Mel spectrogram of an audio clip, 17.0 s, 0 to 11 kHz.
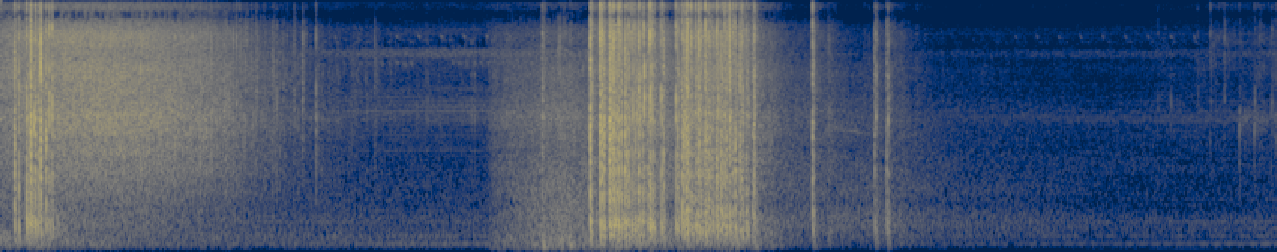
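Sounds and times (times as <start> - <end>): fireworks bangs and crackling: 0.0 - 5.1, 6.5 - 12.5
fireworks rumble: 0.0 - 17.0.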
